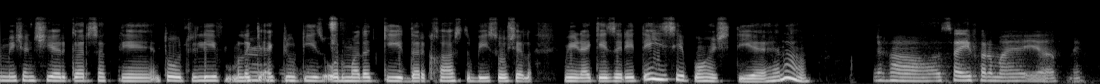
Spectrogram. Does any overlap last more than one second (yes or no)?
no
